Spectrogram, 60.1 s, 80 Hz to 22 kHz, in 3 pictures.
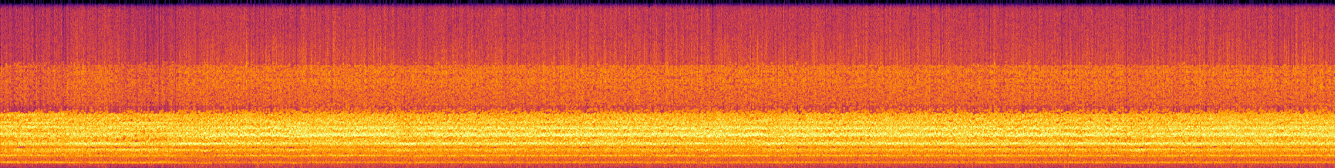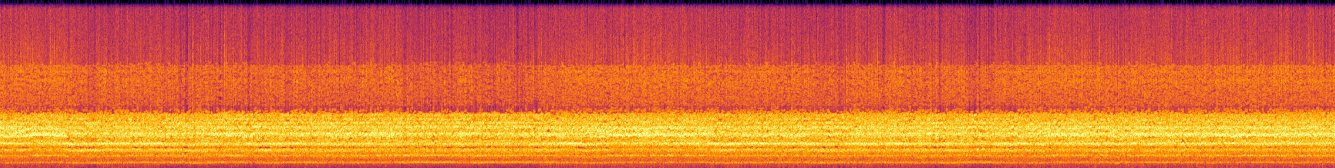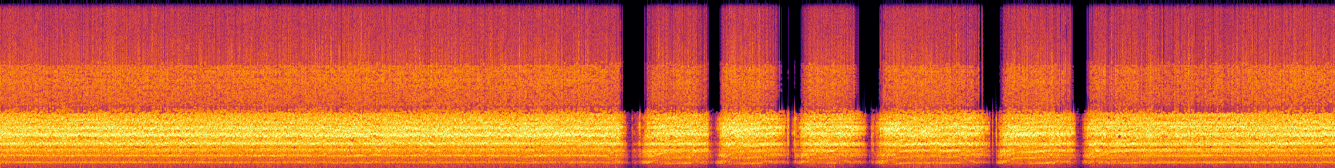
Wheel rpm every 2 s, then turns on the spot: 230, 230, 230, 230, 230, 230, 230, 230, 230, 230, 230, 220, 220, 230, 230, 230, 230, 220, 230, 230, 230, 230, 230, 230, 160, 90, 120, 110, 190, 230.
none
